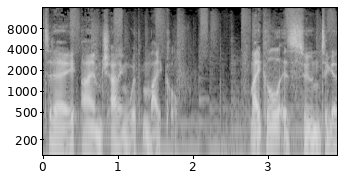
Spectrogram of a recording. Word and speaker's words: Mikael: thanks for having me here yeah so it's Michael simple pronunciation blame my parents the linguists for that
